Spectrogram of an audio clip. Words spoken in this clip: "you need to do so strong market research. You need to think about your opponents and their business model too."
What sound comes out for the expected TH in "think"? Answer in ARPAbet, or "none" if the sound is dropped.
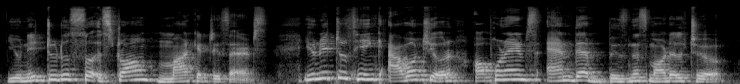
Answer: T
